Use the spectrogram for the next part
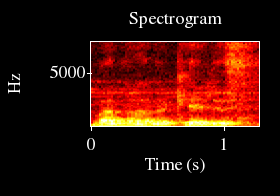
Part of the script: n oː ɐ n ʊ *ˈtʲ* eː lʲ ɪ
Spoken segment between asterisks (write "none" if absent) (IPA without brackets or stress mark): kʲ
